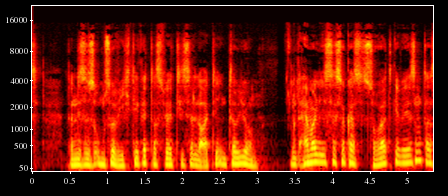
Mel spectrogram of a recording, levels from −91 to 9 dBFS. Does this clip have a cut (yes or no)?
yes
